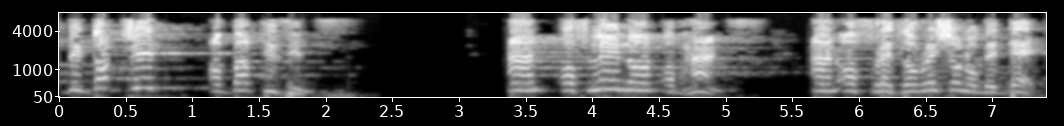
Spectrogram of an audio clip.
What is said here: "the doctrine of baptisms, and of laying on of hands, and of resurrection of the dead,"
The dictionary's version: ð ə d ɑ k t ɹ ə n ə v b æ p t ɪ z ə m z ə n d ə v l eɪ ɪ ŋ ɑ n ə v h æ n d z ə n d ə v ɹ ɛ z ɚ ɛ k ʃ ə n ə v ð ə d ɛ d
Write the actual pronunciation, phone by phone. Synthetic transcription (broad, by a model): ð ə d ɑ k t ɹ ə n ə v b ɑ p t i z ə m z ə n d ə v l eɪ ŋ ɑ n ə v h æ n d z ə n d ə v ɹ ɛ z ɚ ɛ ʃ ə n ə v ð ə d ɛ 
